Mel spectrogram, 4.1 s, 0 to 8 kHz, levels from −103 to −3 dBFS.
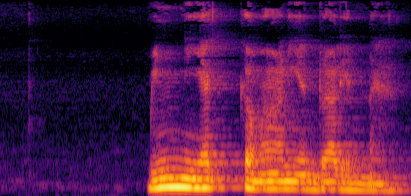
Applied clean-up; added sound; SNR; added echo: none; none; none; reverberation time 0.8 s.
